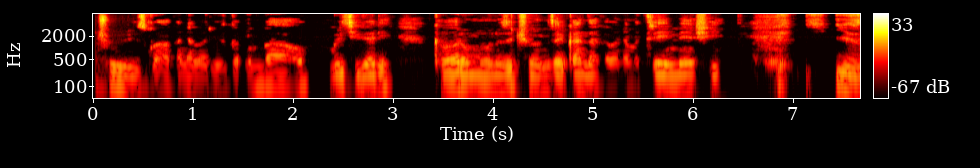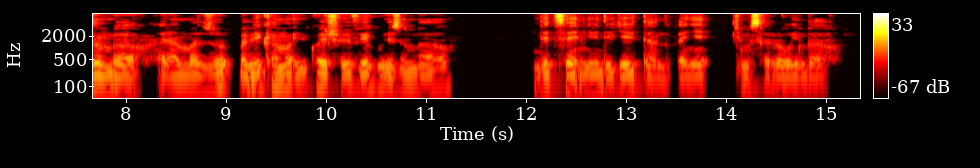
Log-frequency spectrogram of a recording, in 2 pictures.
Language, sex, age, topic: Kinyarwanda, male, 18-24, finance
